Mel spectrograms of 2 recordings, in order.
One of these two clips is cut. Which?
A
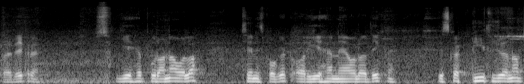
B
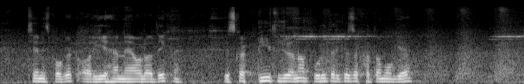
A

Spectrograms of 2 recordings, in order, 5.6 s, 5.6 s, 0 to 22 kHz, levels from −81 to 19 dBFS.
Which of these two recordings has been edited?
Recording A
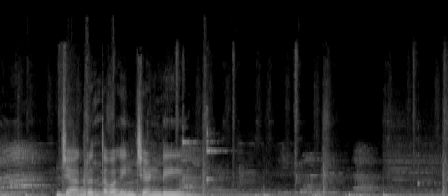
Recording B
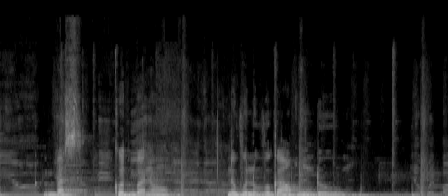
B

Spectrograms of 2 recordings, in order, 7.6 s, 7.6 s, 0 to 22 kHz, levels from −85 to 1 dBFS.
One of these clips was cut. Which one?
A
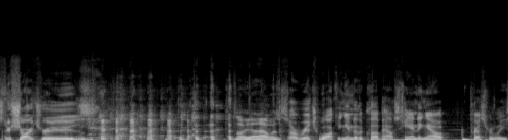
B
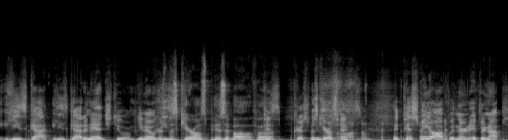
A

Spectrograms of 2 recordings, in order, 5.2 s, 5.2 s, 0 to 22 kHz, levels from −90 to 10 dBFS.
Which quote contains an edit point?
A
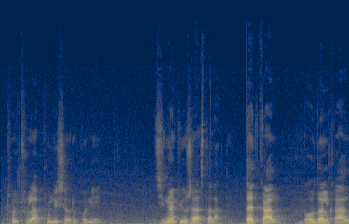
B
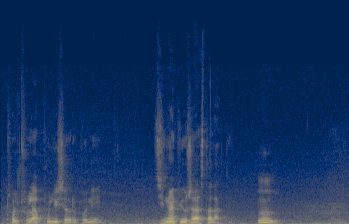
A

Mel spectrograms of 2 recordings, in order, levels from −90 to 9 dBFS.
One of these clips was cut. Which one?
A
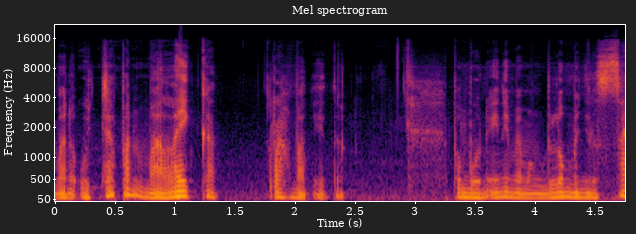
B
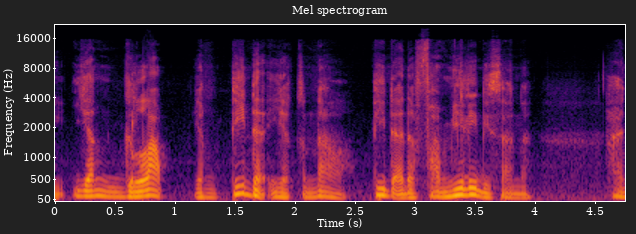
B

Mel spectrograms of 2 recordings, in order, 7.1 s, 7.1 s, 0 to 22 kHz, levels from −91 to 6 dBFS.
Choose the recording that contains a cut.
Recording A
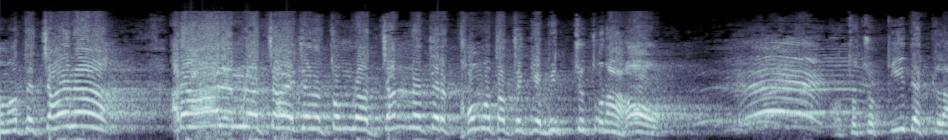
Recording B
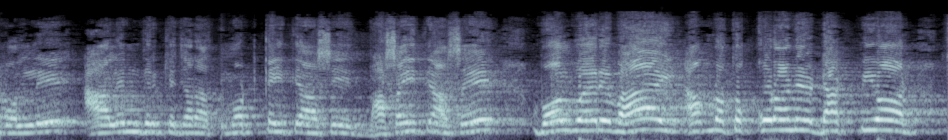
B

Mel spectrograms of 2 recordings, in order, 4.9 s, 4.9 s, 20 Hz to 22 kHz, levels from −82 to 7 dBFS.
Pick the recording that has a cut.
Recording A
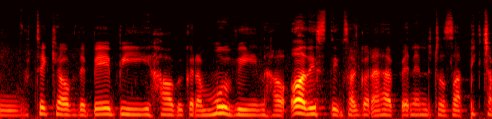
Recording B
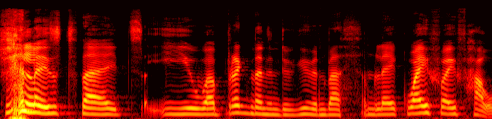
B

